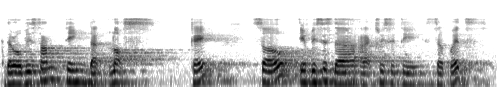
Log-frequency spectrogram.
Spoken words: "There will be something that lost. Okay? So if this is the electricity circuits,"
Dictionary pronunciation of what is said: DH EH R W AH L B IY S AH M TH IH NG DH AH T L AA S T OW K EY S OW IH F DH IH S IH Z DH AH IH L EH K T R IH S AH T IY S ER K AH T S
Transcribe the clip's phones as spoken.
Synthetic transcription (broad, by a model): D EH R W AH L B IY S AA M T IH NG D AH T L AA S OW K EY S OW IH F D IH S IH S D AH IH L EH K T R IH S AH T IY S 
